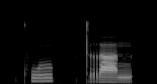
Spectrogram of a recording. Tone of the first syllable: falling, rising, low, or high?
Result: falling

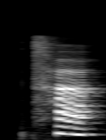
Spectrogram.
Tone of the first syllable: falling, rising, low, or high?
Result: falling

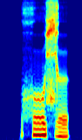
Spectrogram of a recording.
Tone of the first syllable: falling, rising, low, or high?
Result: high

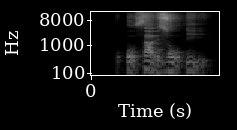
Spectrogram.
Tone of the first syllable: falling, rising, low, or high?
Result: falling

